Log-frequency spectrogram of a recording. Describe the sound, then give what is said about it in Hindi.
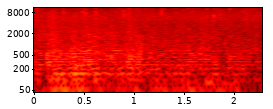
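Heavy rain pours down steadily in a dense, continuous, loud hiss with no pauses, with no voices over it. “और तेज बारिश शुरू हो जाती है और तोतू पूरा भीग जाता है।”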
